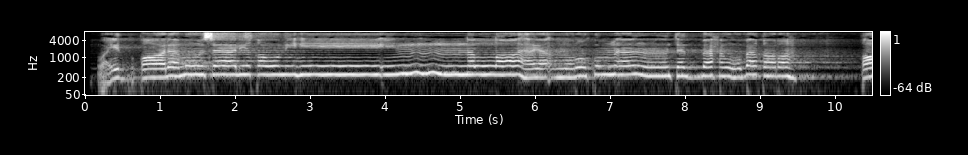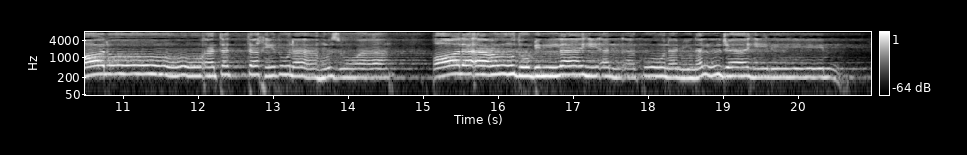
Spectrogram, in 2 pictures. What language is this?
Arabic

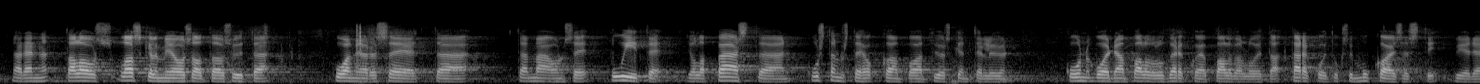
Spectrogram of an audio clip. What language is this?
Finnish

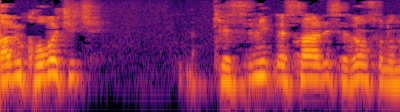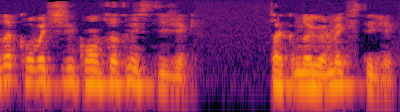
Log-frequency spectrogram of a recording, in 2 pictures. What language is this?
Turkish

